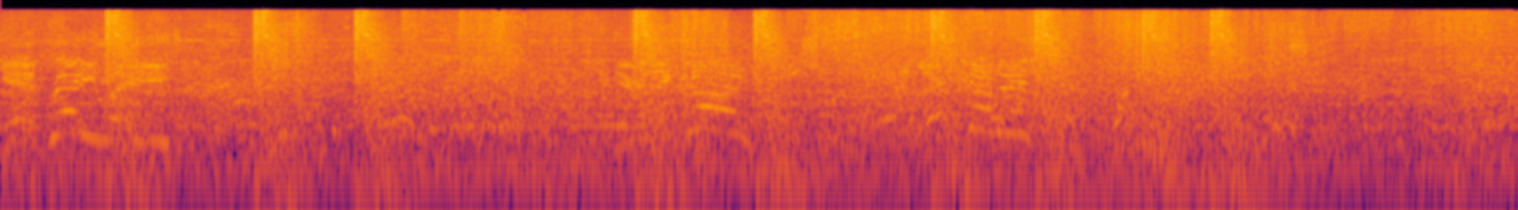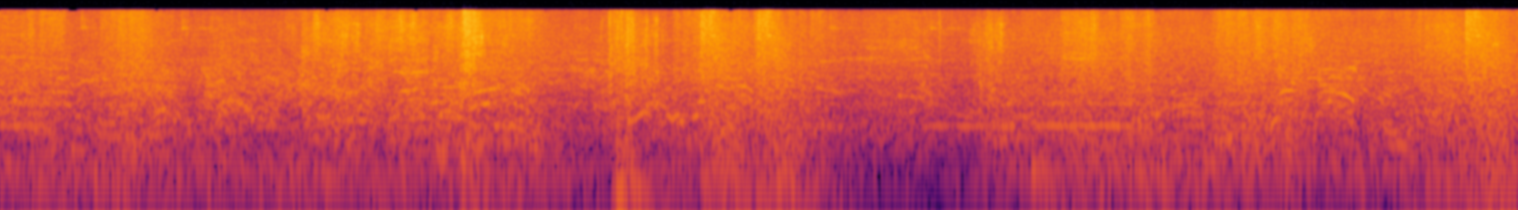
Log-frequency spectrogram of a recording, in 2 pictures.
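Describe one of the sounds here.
A gun fires bursts of rapid shots.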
